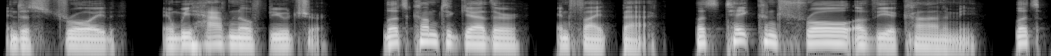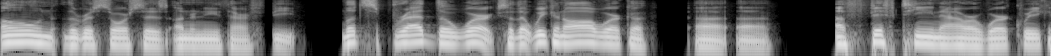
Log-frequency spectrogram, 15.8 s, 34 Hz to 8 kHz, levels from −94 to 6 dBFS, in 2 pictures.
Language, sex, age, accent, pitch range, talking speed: English, male, 30-49, American, 95-125 Hz, 160 wpm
